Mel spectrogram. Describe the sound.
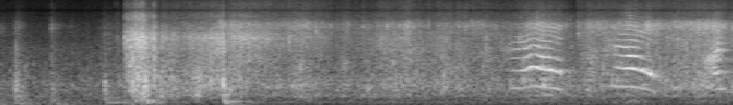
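A sudden loud splash as the Lone Ranger enters a stream above a falls, followed by steady churning and sloshing as he fights the strong current to reach boys in the water, with faint voices calling out near the end.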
